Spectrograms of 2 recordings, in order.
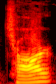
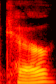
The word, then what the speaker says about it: char: type that i want to discuss is a char or a care depending on how you pronounce it we've talked mainly about numeric data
